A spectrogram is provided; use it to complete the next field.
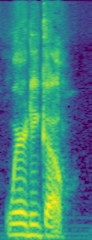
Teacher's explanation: we further contract, or we drop the H before, if we have he or him or her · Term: dropping of the H sound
